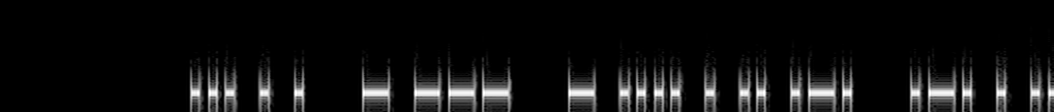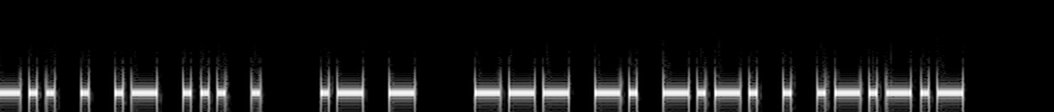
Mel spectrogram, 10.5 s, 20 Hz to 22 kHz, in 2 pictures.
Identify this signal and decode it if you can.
Morse code, heard as a keyed tone, about 28 wpm, 700 Hz. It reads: SEE TO THEIR RELEASE AT ONCE.
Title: Sentences from Top 1100 Words 28wpm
